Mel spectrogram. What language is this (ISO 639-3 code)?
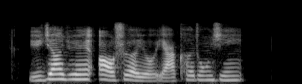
zho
